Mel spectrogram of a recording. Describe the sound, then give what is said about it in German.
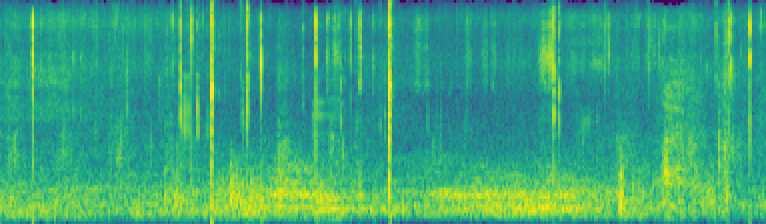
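A smoker lights a cigarette with a lighter, scattered sharp clicks and a couple of stronger flicks over faint rustling and a soft, low hiss. “Entschuldigung, ja, der Raucher muss seine Zigarette anzünden.”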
